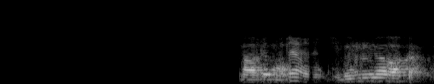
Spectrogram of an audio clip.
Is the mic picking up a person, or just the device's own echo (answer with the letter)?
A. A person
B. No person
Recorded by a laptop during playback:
A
